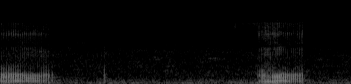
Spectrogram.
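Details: French Bulldog snoring: two short, rasping snorts about half a second long, the first at the start and the second after a quiet pause of two seconds.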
